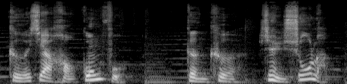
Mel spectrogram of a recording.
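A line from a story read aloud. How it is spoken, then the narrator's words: Deep, steady voice. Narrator (Chinese): 沉声道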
